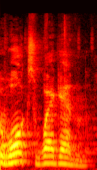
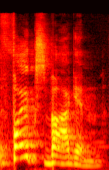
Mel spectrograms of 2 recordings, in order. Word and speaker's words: Volkswagen: that's a foul thing it's not a walks wagon some Volkswagen it's a folks bargain Volkswagen yeah and it's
